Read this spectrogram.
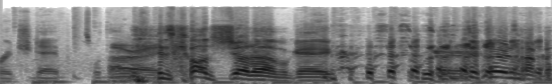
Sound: laughter

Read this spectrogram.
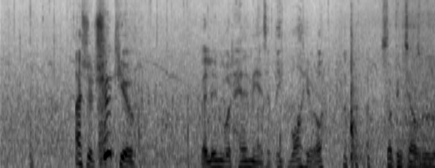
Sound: laughs

